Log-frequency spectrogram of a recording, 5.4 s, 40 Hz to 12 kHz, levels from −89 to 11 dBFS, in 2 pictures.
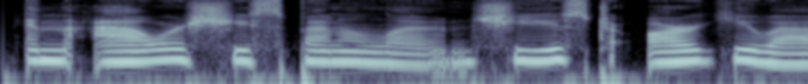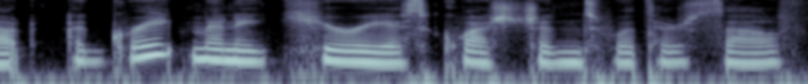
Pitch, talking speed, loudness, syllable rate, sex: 190 Hz, 200 wpm, -18 LUFS, 5.0 syllables/s, female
